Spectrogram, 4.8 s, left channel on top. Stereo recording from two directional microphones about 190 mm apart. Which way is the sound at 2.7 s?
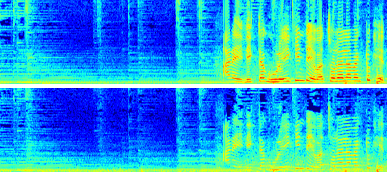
30° left (ahead or behind).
